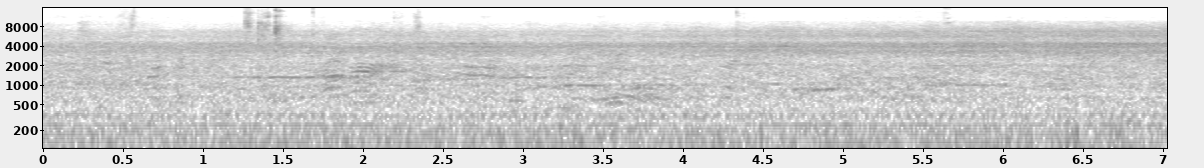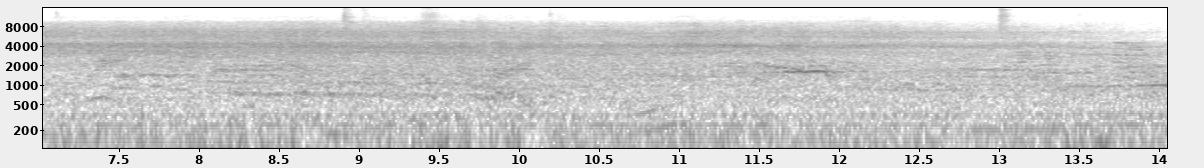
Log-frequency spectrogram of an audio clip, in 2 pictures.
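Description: Faint, distant voices over a steady low outdoor rumble.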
